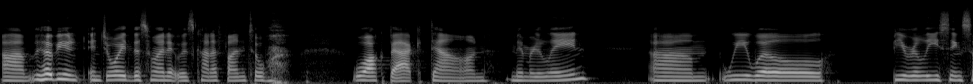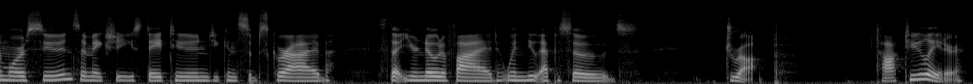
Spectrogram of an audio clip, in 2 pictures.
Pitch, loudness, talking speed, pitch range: 185 Hz, -30 LUFS, 150 wpm, 170-195 Hz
